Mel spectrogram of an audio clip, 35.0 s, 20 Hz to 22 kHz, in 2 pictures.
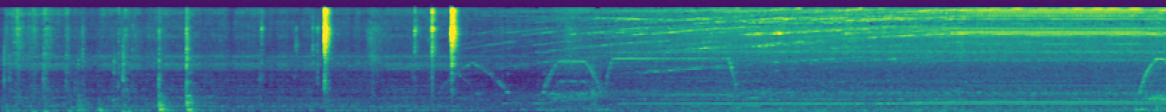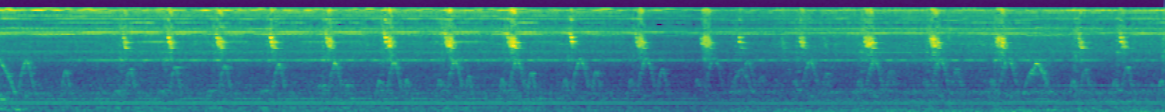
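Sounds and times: axis motors whining: 6.8s - 34.9s
router spindle whine: 6.8s - 34.9s.

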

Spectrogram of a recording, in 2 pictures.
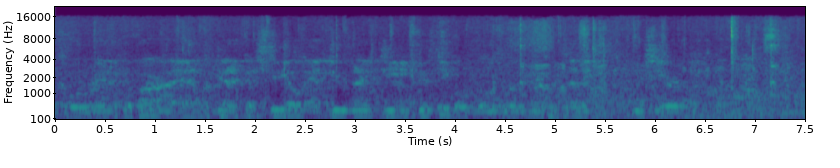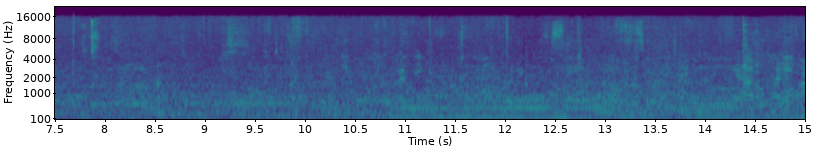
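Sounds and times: steady motor drone: 0.0s - 15.0s.

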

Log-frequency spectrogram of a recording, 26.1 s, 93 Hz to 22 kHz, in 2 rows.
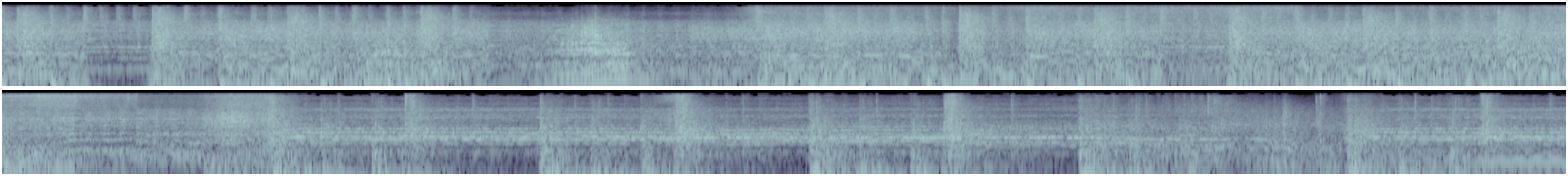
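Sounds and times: off-road engines revving: 0.0s - 15.3s
background music with steady beat: 0.0s - 26.0s.

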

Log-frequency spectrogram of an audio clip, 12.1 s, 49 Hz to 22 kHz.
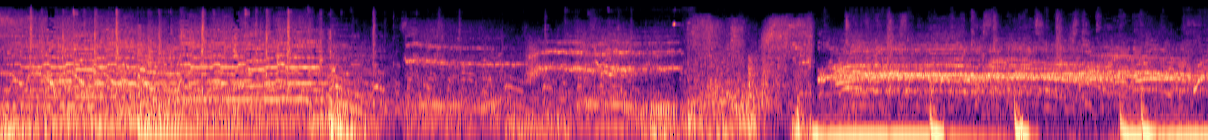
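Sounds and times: tyre screech: 3.7s - 9.0s.

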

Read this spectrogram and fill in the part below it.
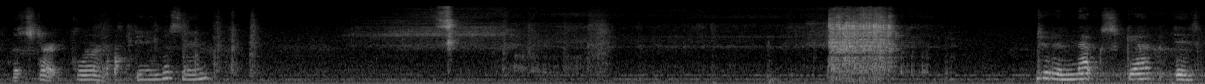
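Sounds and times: aerosol can hissing: 8.0s - 9.4s.

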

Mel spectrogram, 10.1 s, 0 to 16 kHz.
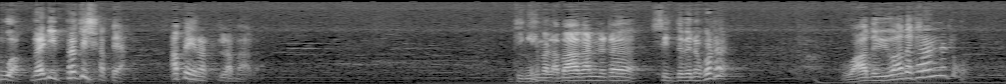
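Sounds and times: man speaking over public address: 8.4s - 9.7s.

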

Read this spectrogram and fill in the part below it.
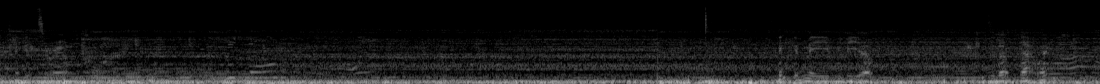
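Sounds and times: car interior road noise: 0.0s - 11.0s.

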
